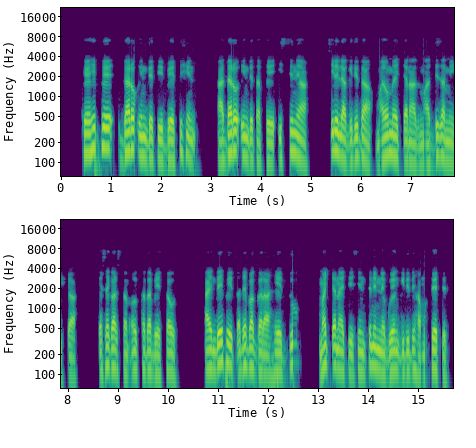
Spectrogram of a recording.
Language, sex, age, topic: Gamo, male, 25-35, government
